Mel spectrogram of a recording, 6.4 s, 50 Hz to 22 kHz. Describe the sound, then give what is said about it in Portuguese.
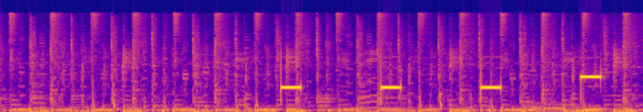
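A radio station's time signal marks seven o'clock with four short, pure beeps about a second apart, the last one higher in pitch, standing out over busy background music. “6 horas 59 minutos, em seguidinho o sinal da Gaúcha marcando 7 horas”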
